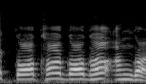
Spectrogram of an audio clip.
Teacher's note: क, ख, ग, घ, अंग सब आ गया, उसका उच्चारण कंठ से होता है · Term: क वर्ग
